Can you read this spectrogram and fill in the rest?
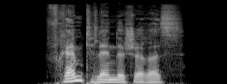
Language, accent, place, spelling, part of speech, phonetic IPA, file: German, Germany, Berlin, fremdländischeres, adjective, [ˈfʁɛmtˌlɛndɪʃəʁəs], De-fremdländischeres.ogg
- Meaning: strong/mixed nominative/accusative neuter singular comparative degree of fremdländisch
